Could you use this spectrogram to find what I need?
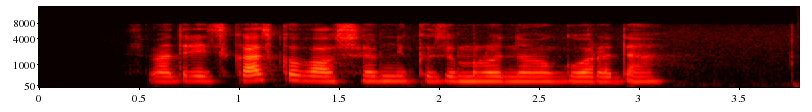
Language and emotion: Russian, neutral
